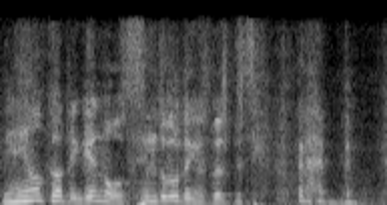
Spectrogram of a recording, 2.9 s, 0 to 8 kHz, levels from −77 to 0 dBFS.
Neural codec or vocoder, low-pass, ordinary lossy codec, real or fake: codec, 16 kHz in and 24 kHz out, 0.6 kbps, FocalCodec, streaming, 2048 codes; 7.2 kHz; AAC, 32 kbps; fake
